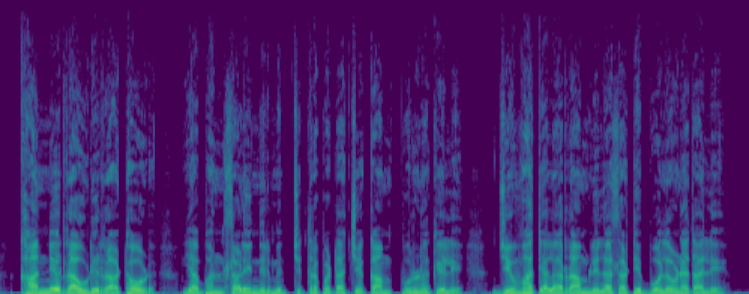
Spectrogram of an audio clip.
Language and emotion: Marathi, neutral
